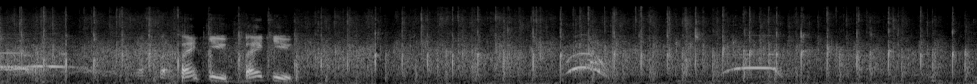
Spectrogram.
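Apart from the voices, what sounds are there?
crowd applause at a campaign event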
